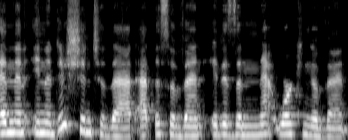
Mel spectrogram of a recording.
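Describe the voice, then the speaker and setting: A woman with a normal speaking voice talks at a moderate pace, her pitch fairly low with ordinary variation. The recording is very clean, with a silent background. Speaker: founder of a medical association hosting an info session. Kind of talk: live stream info session. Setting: live stream. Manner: casual, encouraging.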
